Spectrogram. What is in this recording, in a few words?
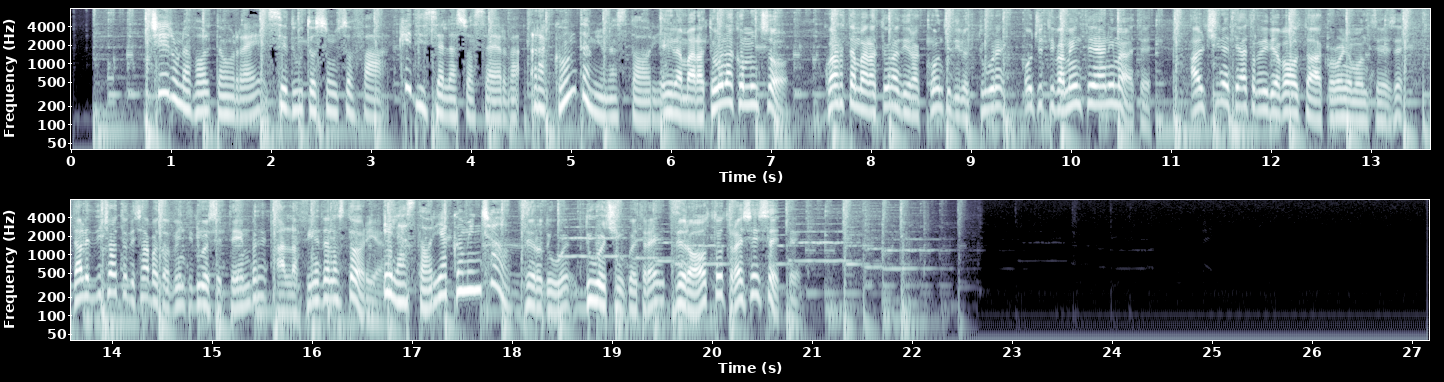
spot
